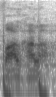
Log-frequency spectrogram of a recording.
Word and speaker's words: Valhalla: with us, and this model is called a Aston Martin Valhalla. Is that the correct way to say it? That's correct, yeah.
